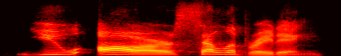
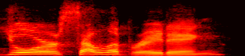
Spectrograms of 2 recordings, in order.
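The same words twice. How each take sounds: First: "You are celebrating" with a loud, stressed ARE; full form, spelled out. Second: "You're celebrating" with "You're" as one syllable, rising end; contracted form example. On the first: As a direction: punch "are" in "You are celebrating", falling at the end. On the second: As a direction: model the contraction "You're celebrating", pitched a little high. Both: Shown as a demonstration. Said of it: "using the present continuous verb tense".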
